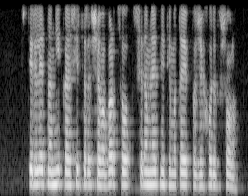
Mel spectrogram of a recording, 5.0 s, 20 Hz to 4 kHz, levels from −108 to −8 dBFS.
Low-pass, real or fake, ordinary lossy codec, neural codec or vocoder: 3.6 kHz; real; none; none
